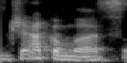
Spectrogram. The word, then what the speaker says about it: Jacquemus: Is it Jacquemus? Is how you say it? – Jacquemus.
